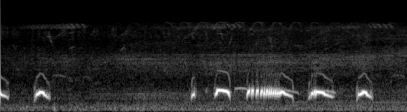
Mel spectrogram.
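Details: Spotted dove decoy giving two isolated coos, a short silence, then a phrase of a quick note, a rattling purr flowing into a long mellow coo, and two closing hooked coos, over quiet high background chirps.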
